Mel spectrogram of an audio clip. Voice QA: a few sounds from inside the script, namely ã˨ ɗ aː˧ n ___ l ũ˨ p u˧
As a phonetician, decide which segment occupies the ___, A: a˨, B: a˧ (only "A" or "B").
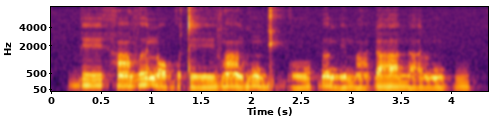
A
